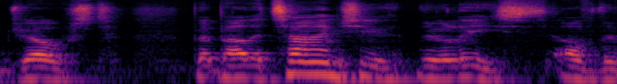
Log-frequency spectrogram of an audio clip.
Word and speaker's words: Drost: The title was supposed to rhyme with her surname, Drost, but by the time the release, she had changed it to Summers.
